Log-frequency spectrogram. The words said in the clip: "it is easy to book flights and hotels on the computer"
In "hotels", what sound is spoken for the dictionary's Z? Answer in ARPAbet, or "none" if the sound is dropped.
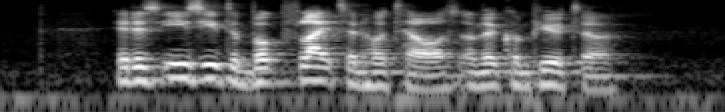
Z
